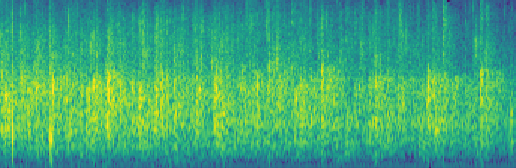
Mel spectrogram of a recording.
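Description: A room full of people claps steadily, a dense patter of many overlapping hand claps at an even, moderate loudness with no voices breaking through.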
